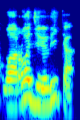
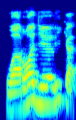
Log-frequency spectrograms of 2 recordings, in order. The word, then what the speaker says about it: ورجلك: ya di riwayat lain dibacanya warojlika. Warojlika, jimnya dibaca sukun. Namun dalam ini hafaz dibaca kasroh.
